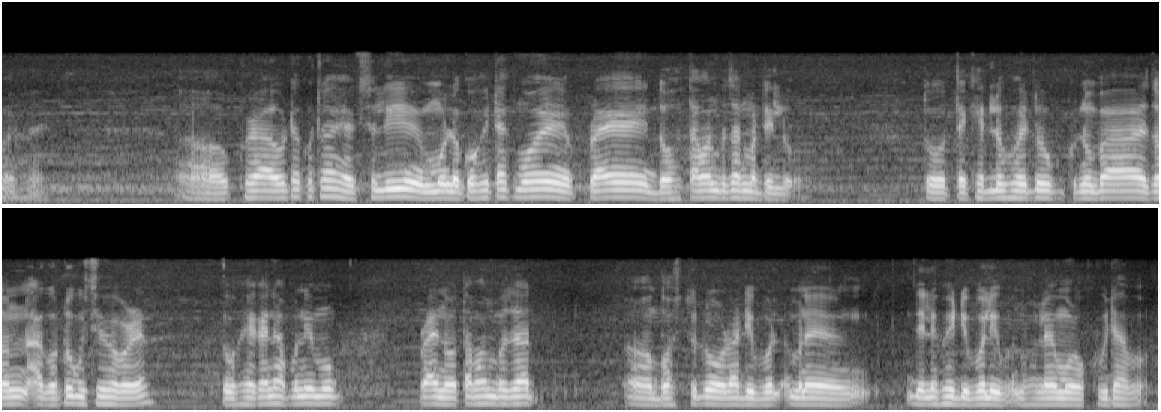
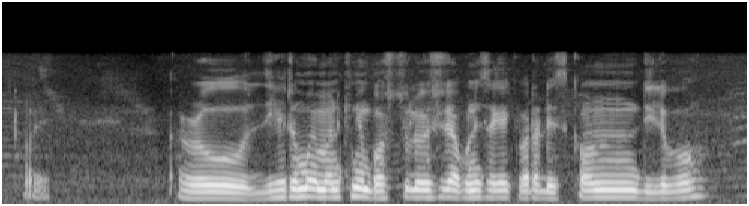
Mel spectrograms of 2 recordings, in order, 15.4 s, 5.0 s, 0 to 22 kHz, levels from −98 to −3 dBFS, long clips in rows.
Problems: constant background noise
